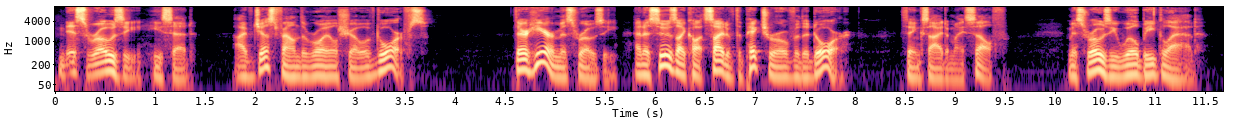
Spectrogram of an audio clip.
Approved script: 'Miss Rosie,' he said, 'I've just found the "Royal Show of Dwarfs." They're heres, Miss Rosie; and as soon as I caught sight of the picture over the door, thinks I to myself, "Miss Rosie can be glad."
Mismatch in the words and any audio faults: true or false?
true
